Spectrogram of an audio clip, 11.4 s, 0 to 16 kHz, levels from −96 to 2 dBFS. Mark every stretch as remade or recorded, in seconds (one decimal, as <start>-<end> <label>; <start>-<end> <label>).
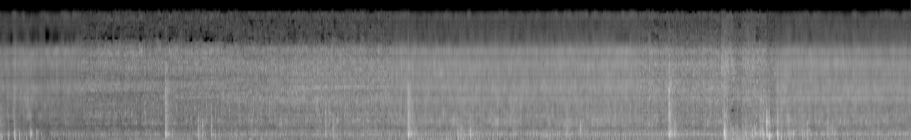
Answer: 0.0-1.0 remade; 1.0-4.9 recorded; 4.9-8.0 remade; 8.0-9.7 recorded; 9.7-11.4 remade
